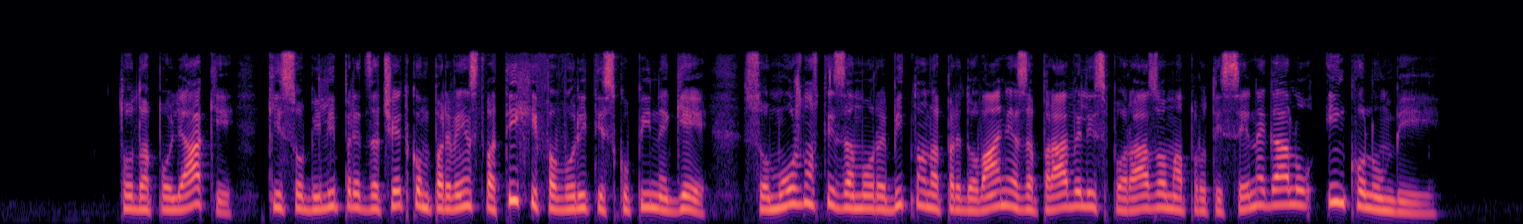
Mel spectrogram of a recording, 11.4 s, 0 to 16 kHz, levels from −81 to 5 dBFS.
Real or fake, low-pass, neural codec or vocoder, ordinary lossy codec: real; 7.2 kHz; none; none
